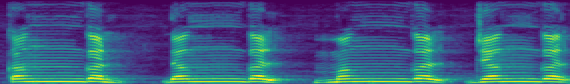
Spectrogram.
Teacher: अनुस्वार में अपन नाक से उच्चारण करते हैं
